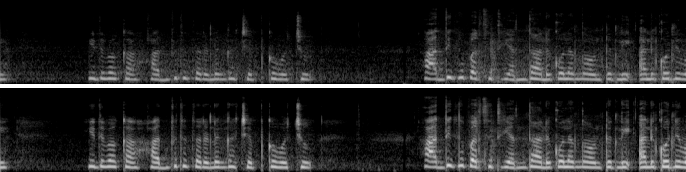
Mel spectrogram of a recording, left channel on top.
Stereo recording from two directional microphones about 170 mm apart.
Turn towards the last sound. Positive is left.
turn(degrees=-40)  # may be behind; listen again after turning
